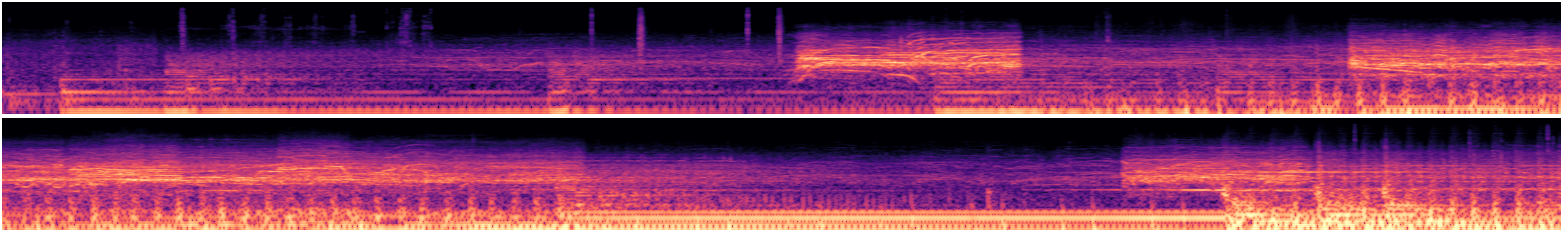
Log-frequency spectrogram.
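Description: Film score with low sustained tones. About eight seconds in, a crowd of fans starts screaming and cheering over the music, and the crowd noise runs on, rising and falling, to the end.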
